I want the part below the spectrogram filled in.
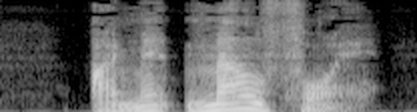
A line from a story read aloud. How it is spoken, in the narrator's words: Harry told her quietly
